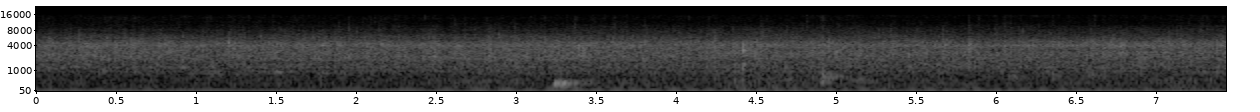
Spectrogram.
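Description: Chopped onions and green peppers sizzling steadily in oil in a frying pan.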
